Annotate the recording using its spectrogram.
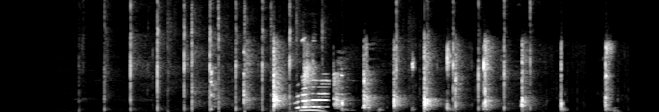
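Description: Hand clapping from a few people after a song, a run of sharp irregular claps several a second starting about half a second in, with one voice calling out on a falling pitch midway.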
